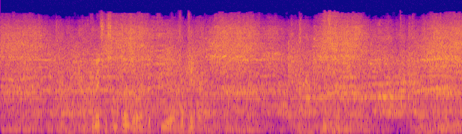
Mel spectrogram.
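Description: Sneakers squeak on a hard indoor court.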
